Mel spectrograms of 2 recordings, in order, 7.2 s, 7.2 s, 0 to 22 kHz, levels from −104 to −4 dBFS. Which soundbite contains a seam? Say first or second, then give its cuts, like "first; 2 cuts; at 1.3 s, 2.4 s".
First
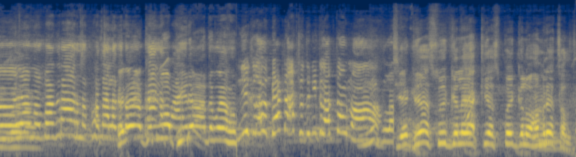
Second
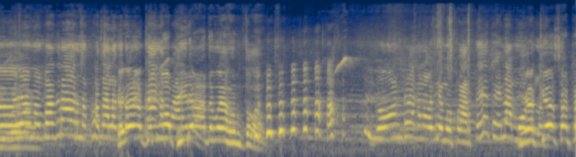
first; 2 cuts; at 3.0 s, 4.9 s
